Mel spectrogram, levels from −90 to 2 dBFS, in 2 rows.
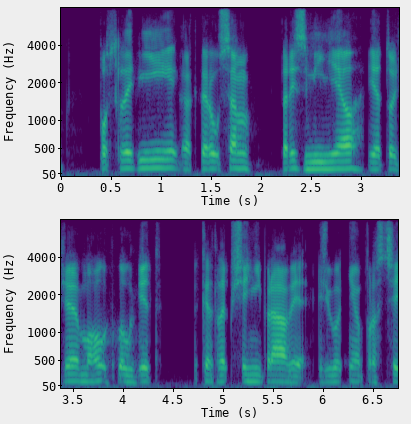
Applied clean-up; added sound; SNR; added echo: neural diffusion model UNIVERSE++.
